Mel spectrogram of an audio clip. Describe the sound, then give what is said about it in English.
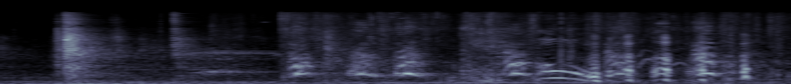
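A pack of tail-wagging mutts at the Kabul compound of the organization Nozad Dogs barks and yips. Short overlapping barks come in a busy, irregular cluster, with a sharp bark near the start and excited yelps toward the end. “A pack of tail-wagging mutts greet you as you pass through the towering blast walls into the Kabul compound of the organization Nozad Dogs.”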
